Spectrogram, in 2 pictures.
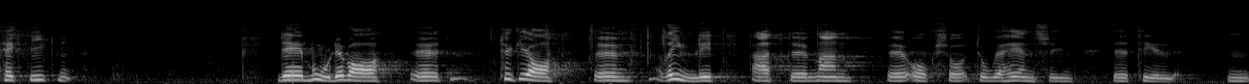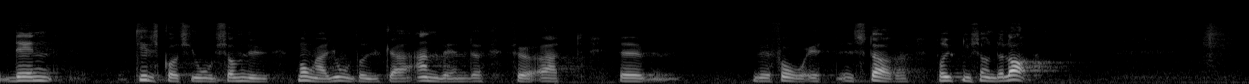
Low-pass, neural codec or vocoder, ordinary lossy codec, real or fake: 7.2 kHz; autoencoder, 48 kHz, 128 numbers a frame, DAC-VAE, trained on Japanese speech; none; fake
